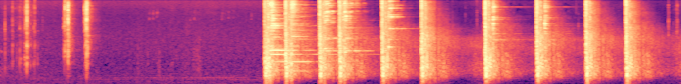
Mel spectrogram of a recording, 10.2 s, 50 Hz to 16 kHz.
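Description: Pistol shots from a Sig X5 Legion ring a steel target, several sharp bangs each followed by a bright metallic clang, spaced about half a second apart after a few faint clicks.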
